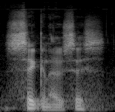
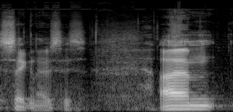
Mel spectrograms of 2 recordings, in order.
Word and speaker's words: Psygnosis: by the way his signo sis pronounced like hypnosis that's because the guy who invented the word he says it's pronounced that way so therefore we all call it signo sis so I ended up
